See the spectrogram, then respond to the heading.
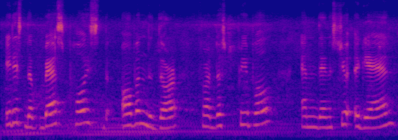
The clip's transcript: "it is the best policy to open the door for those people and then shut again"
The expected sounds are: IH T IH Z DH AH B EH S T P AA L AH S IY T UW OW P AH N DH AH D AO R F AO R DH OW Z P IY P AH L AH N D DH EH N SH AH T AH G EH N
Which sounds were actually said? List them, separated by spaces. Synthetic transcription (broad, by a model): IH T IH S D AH B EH S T P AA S T UW OW P AH N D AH D AO R F AO R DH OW S P IY P AH L AH N D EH N S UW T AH G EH N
